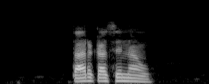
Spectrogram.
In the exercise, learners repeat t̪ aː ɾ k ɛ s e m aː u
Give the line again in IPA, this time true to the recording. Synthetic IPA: t̪ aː ɾ k a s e n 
